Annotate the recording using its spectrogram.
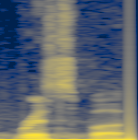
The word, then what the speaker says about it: Rizpah: Rizpah.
